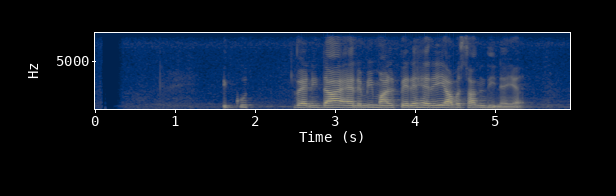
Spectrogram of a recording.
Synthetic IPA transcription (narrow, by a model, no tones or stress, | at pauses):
ikut̪ | ʋænid̪aːænəmimalpeɾəɦæɾeːaʋəsand̪inəjə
